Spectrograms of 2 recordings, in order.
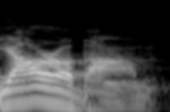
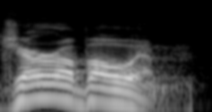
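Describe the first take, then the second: First: The name begins with a Y sound. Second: The name begins with a J sound. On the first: This is the original Hebrew form. The speaker calls it right. "it's really Yarobam. That's how you'd say it in the Hebrew" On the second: This is the common English reading. The speaker calls it wrong. "We read Jeroboam"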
